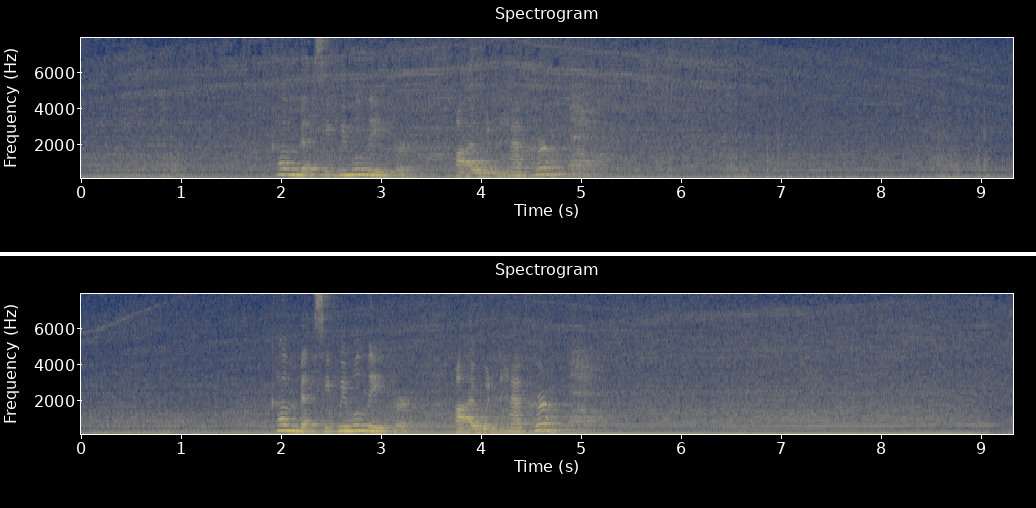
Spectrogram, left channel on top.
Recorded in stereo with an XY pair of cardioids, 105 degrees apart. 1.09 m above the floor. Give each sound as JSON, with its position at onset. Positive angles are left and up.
{"t": 1.9, "sound": "a woman speaking", "azimuth_deg": -35, "distance_m": 1.0}
{"t": 4.9, "sound": "whispering", "azimuth_deg": 5, "distance_m": 2.0}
